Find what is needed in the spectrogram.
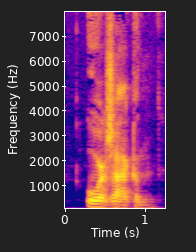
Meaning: plural of oorzaak
- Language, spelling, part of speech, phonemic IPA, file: Dutch, oorzaken, noun, /ˈorzakə(n)/, Nl-oorzaken.ogg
